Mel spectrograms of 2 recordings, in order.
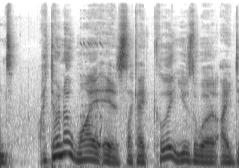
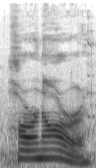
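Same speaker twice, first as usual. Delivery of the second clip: high, drawn-out "Harnar" as Australian "oh no"; Australian-sounding "oh no"; 8 semitones higher, 3 dB louder than usual. Shown as a demonstration. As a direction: stretch "Harnar" into an Australian wail. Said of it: "sounds exactly like the way that Australians say".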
